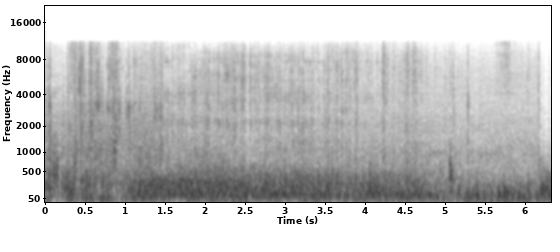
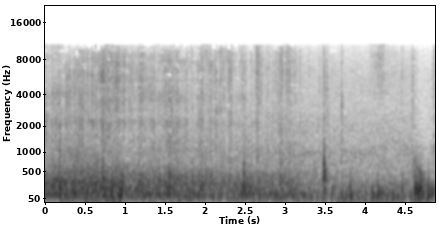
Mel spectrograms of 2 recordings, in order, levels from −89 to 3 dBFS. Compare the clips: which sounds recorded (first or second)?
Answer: second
